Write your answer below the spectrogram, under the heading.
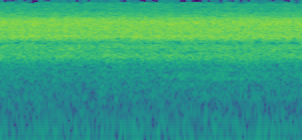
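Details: Cicadas sing outdoors in nature in a dense, unbroken, shrill high buzz that holds steady throughout, loud enough to drown out a speaking voice; no other sounds stand out.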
